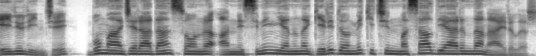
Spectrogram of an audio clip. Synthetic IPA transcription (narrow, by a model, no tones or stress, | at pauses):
ejlʲylʲind͡ʒi | bumaːd͡ʒeɾaːd̪anso̞nɾaʔanːe̞sininjanɯnaɟe̞ɾid̪ønmɛcit͡ʃʰinmasalˠd̪ijaːɾɯnd̪ana̰jɾɯ̰lˠɯ̰ɾ̥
